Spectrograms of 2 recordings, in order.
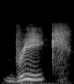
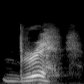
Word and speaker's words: brick: word brick right here instead of Brie Brik or break it's a brick brick brick ok so the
